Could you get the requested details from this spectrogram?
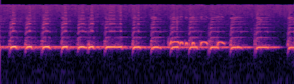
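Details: Rapid repeated kok notes at one steady pitch from a Bangkok zebra dove, broken by a brief warble, meant to prompt idle doves to sing.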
